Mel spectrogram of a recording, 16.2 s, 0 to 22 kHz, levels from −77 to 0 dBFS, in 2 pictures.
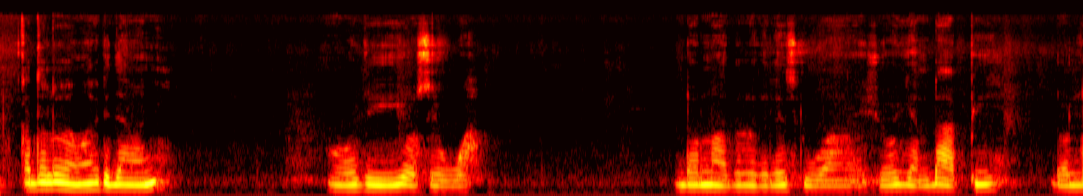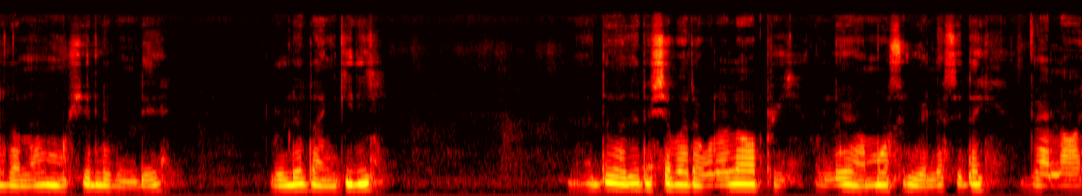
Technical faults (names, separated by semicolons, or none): none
